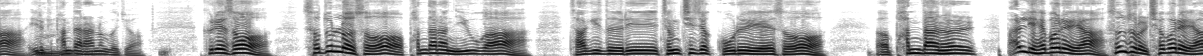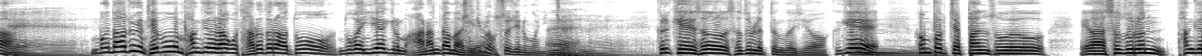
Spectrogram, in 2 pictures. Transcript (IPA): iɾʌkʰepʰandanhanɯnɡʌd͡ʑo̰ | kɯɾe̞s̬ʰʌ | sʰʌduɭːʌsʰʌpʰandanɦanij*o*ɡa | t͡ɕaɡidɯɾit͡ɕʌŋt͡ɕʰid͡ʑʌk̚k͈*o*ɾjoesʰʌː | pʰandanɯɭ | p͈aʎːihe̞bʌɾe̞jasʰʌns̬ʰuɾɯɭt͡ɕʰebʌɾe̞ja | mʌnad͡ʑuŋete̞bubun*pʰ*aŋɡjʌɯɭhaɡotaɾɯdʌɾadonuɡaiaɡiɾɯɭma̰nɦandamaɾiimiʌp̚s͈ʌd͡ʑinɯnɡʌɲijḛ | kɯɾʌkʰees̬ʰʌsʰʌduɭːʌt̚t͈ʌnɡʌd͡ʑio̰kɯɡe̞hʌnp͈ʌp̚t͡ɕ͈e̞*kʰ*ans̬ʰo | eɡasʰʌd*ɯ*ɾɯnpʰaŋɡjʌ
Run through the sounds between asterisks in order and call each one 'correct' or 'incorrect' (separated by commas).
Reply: incorrect, correct, correct, incorrect, incorrect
